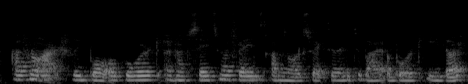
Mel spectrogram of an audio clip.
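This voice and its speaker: A woman talks over noticeable background noise. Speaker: lifestyle vlogger. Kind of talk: vlog. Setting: at home in kitchen.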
